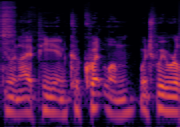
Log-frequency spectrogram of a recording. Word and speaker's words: Coquitlam: C-O-Q-U-I-T-L-A-M. Coquitlam. But pronounced Coquitlam because no one says words properly.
